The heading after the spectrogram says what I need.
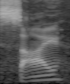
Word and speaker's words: Tzai: The next bit of magic I want to talk about is the Sai, which is spelled really weird, but in the audiobook it's pronounced like Sai.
